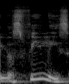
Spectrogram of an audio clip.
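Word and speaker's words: Los Feliz: So, if you were going to Los Felis, you would have to learn to say Los Phelis, otherwise the taxi wouldn't take you there.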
